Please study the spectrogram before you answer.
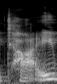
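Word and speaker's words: Tadhg: Now, correct me if I'm wrong with the spelling, but I say Tig, the Irish name. It went up 219 places last year. I know baby Tig. Some people just say Ty without the G on the end.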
